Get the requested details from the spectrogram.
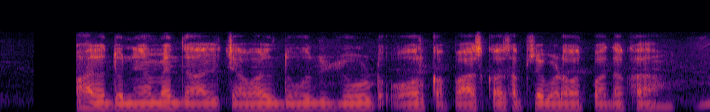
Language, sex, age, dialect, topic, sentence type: Bhojpuri, male, 25-30, Northern, agriculture, statement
